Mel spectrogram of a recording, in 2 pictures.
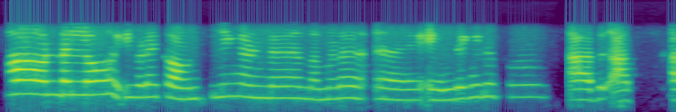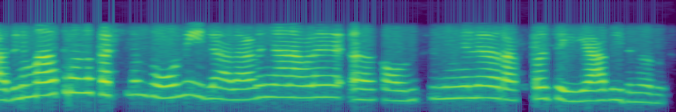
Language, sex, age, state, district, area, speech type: Malayalam, female, 18-30, Kerala, Idukki, rural, conversation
